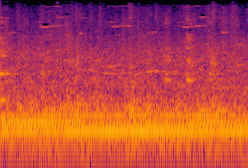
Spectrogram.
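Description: Steady low hum from a small ride train's motor, holding one pitch throughout, with a few faint short chirps above it.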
